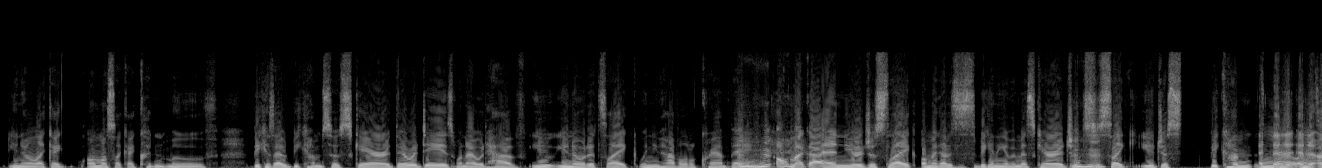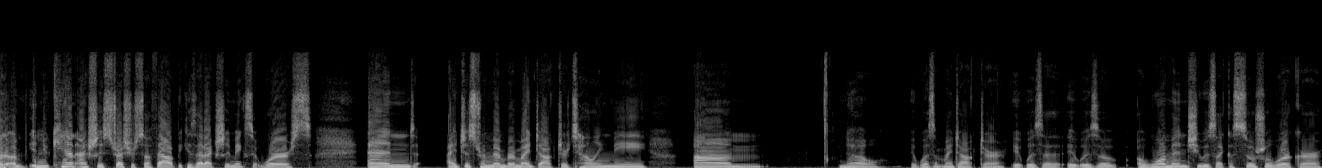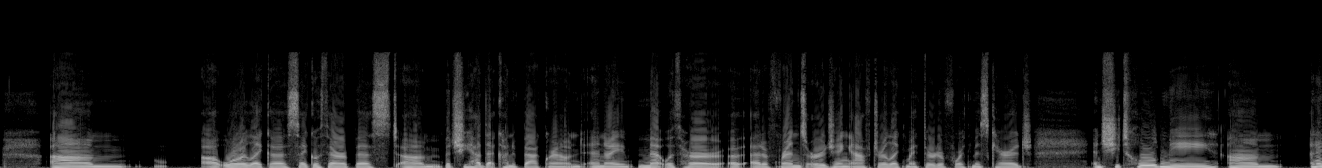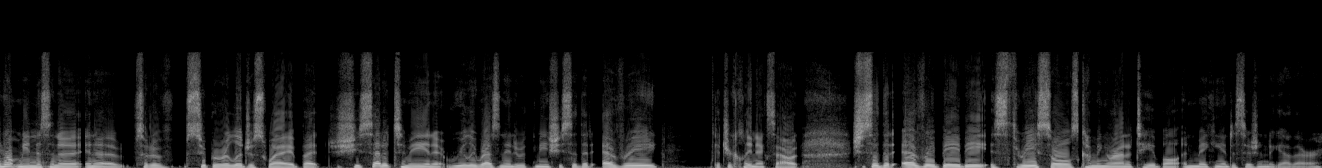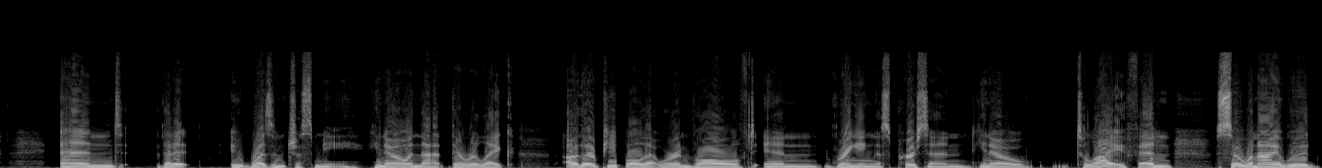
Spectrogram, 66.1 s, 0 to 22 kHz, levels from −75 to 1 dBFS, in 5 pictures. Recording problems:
distortion; slight; 8% of the sound clipped

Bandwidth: 15 kHz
